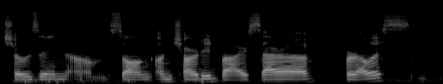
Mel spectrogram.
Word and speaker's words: Bareilles: song Uncharted by Sara Bareilles Bareilles I'm pretty sure is how you pronounce it it's very much about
